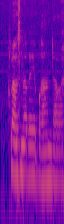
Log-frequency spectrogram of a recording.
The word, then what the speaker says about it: Klaus Maria Brandauer: How's it pronounced again? – Klaus Maria Brandauer. – Oh, that's better.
